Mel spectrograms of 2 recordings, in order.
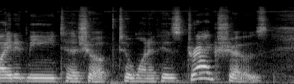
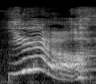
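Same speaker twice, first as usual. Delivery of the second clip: high eager yeah. Retold or imitated. Boyfriend's eager reply.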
